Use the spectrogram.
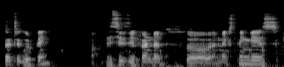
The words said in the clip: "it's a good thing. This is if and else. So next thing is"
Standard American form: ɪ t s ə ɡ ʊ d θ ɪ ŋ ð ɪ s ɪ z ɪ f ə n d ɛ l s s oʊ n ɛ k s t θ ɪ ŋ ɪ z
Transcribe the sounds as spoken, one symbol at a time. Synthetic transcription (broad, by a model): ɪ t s ə ɡ ʊ d t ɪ ŋ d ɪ s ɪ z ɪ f ə n d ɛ n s s oʊ n ɛ k s t t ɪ ŋ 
